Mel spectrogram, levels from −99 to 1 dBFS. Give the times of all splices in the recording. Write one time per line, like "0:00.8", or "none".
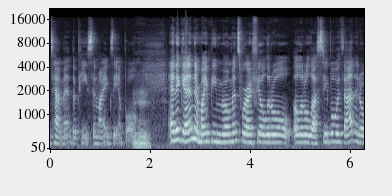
none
